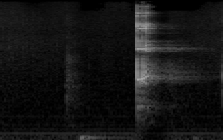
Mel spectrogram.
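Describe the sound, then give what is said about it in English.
A single bright clink of glasses of tequila touching in a toast, sharp, ringing briefly over a low hum with a soft thud just before. “Cheers. Cheers.”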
